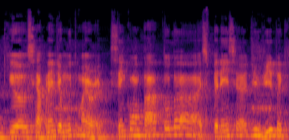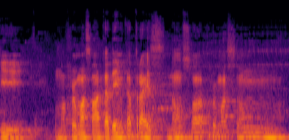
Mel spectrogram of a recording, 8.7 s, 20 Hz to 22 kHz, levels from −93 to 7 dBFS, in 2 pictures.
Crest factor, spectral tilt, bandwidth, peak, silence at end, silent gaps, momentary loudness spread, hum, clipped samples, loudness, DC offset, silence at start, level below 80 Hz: 16 dB; -6.5 dB/octave; 11.5 kHz; -6 dBFS; 0 s; none; 8 LU; none; under 0.1%; -23 LUFS; under 0.1%; 0 s; -54 dBFS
